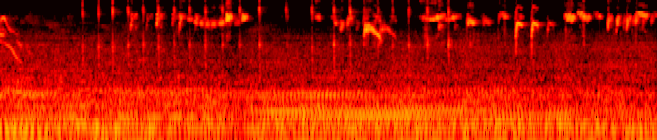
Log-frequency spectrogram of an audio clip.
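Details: Orange-headed thrush delivering scattered high, sharp whistled notes and short chirpy phrases at moderate volume, with ticking clicks and a soft low background hum throughout.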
